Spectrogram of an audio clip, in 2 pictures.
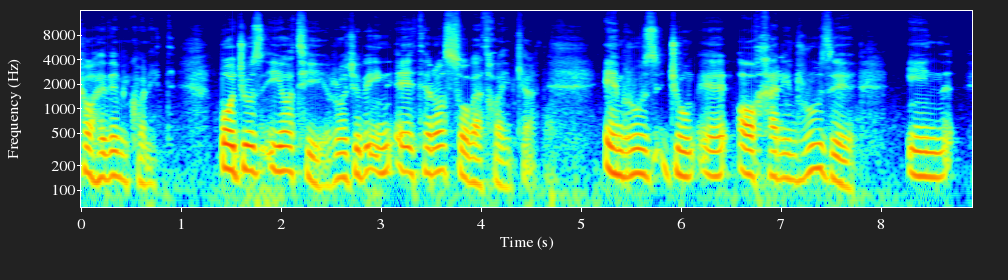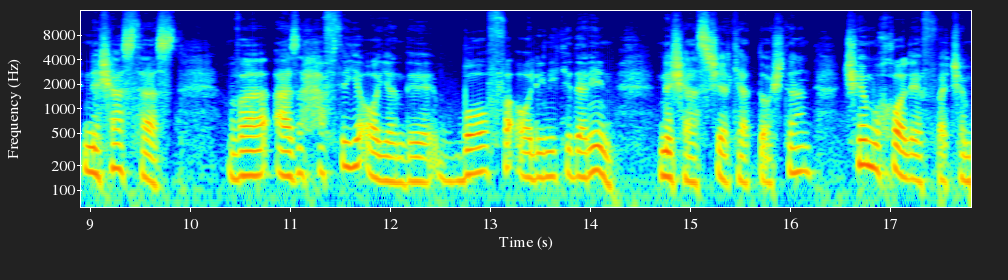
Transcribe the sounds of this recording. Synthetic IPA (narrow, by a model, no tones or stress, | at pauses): ʃɒːɦe̞d̪e̞miːkʰo̞nḭːd̪̥ | b̥ɒːd͡ʒo̞ziːjɒːt̪ʰiːɾɒːd͡ʒe̞be̞ʔiːne̞ʔt̪ʰe̞ɾɒːzso̞hbæt̪xɒːhiːmcʰæ̰ɾd̪̥ | ʔe̞mɾuːzd͡ʒomʔe̞ʔɒːxæɾiːnruːze | inː | e̞ʃæst̪hæst̪ | væːzhæft̪ʰe̞jeʔɒːjænd̪e̞bɒːfæʔɒːliːniːcʰe̞d̪æɾinː | e̞ʃæst̪ʃe̞ɾcʰæt̪̚d̪ɒ̰ːʃt̪ænd̪̥ | t͡ʃʰe̞mo̞xɒːle̞fvæt͡ʃʰe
